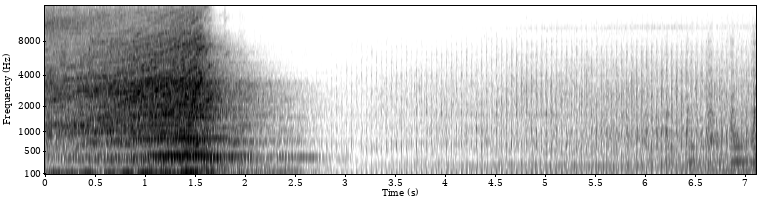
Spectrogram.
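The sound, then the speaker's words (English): Helicopters landing on a beach: a loud, roaring helicopter engine and rotor wash fill the first few seconds, then the high whine drops away, leaving a lower, steady drone with rapid rhythmic rotor thumping. “The helicopters have landed.”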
